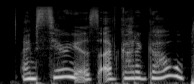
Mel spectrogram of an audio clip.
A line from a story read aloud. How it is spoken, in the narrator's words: pleaded John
